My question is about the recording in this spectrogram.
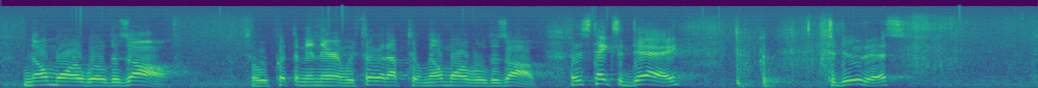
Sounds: Speech

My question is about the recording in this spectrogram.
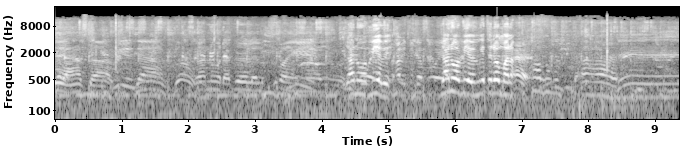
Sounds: Music, Speech

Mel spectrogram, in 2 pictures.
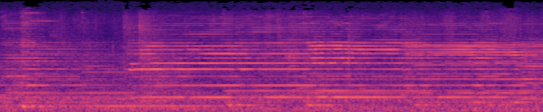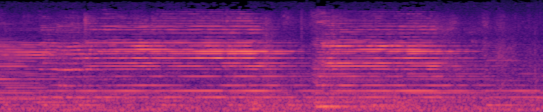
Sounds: Musical instrument, Violin, Music

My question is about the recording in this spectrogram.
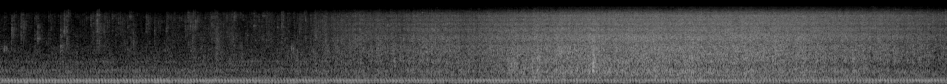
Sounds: Breaking

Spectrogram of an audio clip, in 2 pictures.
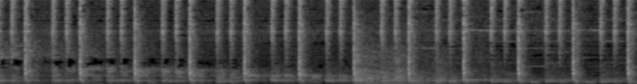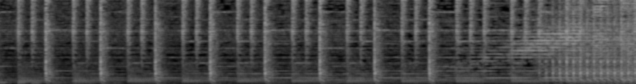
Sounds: Music

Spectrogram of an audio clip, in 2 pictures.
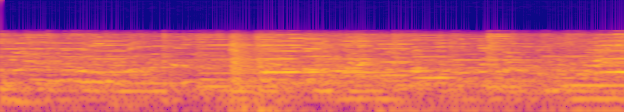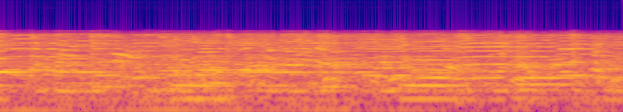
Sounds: Folk music, Music

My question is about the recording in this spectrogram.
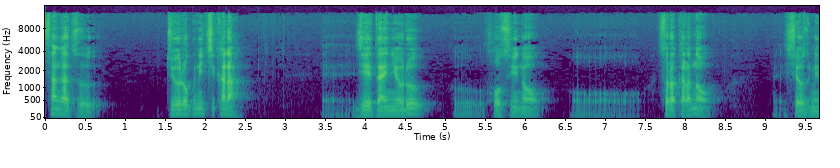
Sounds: Speech

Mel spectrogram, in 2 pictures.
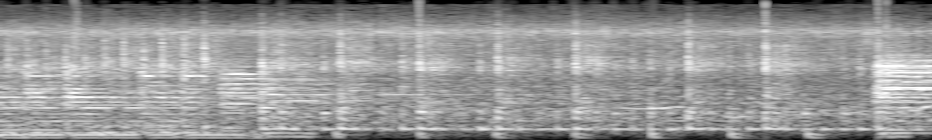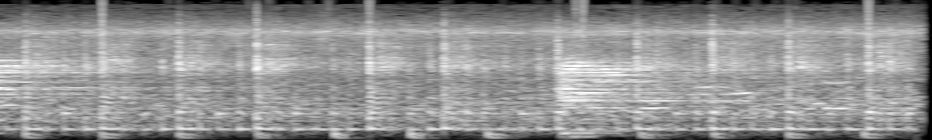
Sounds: Music, Speech

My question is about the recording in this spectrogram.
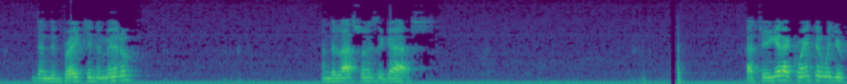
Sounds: Speech

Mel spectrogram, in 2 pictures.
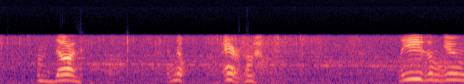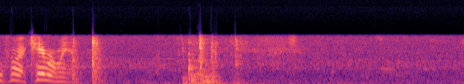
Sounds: Child speech, Door

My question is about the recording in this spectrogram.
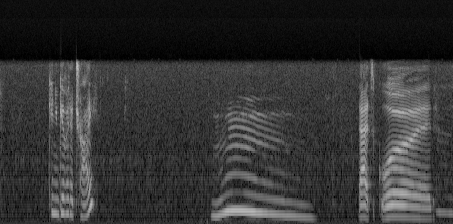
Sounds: inside a small room, Speech

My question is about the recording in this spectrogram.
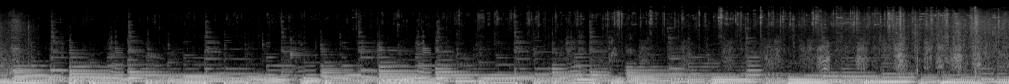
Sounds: Music

